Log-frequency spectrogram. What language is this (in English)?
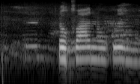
Icelandic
